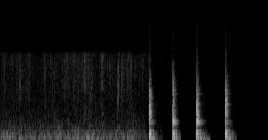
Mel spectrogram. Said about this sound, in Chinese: 敲开门，里面的孩子惊声叫道：“ 妈妈，快看，雪人来我们家做客啦！”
